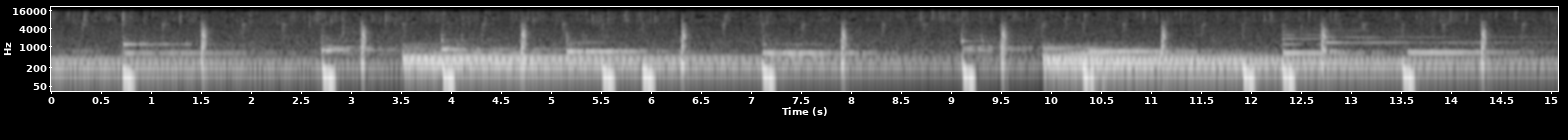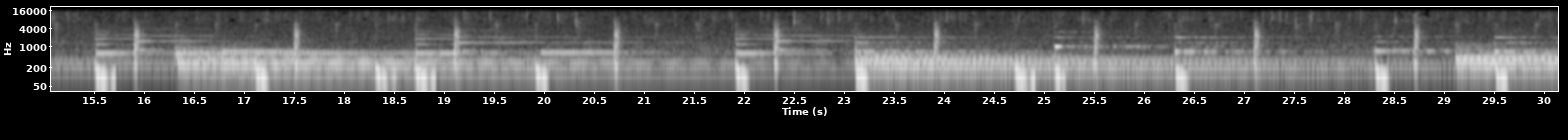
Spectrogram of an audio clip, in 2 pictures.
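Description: Lofi hip-hop track: soft sustained chords that change about every six and a half seconds, short melody notes above them and a sparse low drum beat, with a steady rain sound mixed in underneath.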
